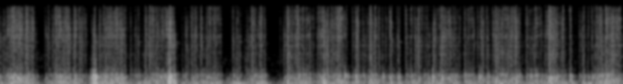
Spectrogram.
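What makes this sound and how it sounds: Long acrylic nails on both hands scratch the black metal mesh head of a microphone up close. The result is a steady, dense rasping scrape heavy in low rumble, with a thin hiss above it, brief dips, and a couple of louder scrapes near the start.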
